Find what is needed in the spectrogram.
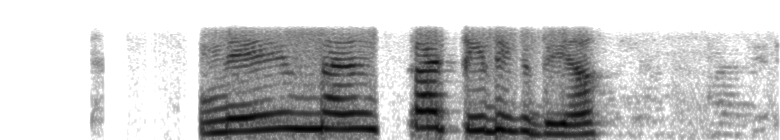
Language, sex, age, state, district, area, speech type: Dogri, female, 18-30, Jammu and Kashmir, Samba, rural, conversation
